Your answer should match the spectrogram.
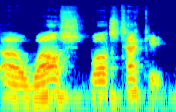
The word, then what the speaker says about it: Welshity: And Welshity is pronounced Welsh Techie.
